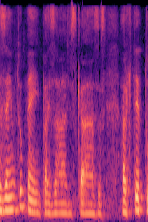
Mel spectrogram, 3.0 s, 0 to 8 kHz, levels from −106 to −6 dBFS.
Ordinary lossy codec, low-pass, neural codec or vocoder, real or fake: AAC, 32 kbps; 7.2 kHz; none; real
